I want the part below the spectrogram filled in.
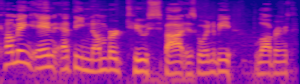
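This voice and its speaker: This gaming commentator and video host has a fairly high voice, animated and at a normal pace, though his throat is sore. He delivers a casual, rambling countdown off the cuff, with some slang and swearing, over loud background music.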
